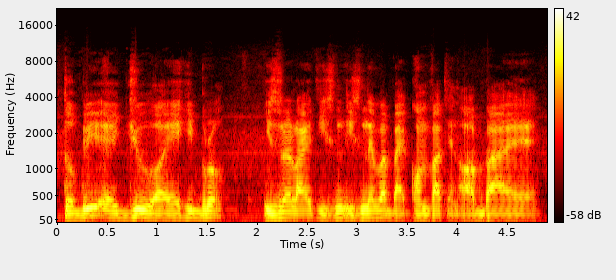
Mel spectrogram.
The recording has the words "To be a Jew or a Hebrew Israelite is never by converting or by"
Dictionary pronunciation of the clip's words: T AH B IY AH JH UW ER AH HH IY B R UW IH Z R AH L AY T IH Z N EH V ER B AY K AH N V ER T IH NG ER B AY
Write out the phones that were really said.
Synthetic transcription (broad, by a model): T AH B IY AH JH UW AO AH HH IY B R UW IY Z R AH L AY T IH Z N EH V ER B AY K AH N V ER T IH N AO B AY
